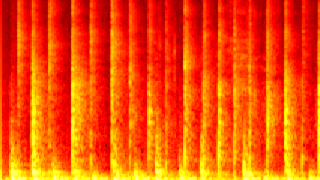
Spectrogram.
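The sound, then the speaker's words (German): Many people stomp their feet together, a dense, continuous rumble of overlapping thuds imitating a crowd of many people trampling along the streets, with strong low-end impacts and a steady, slightly uneven rhythm. “Die trampelten richtig mit ihren Füßen. Könnt ihr das mal mitmachen?”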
